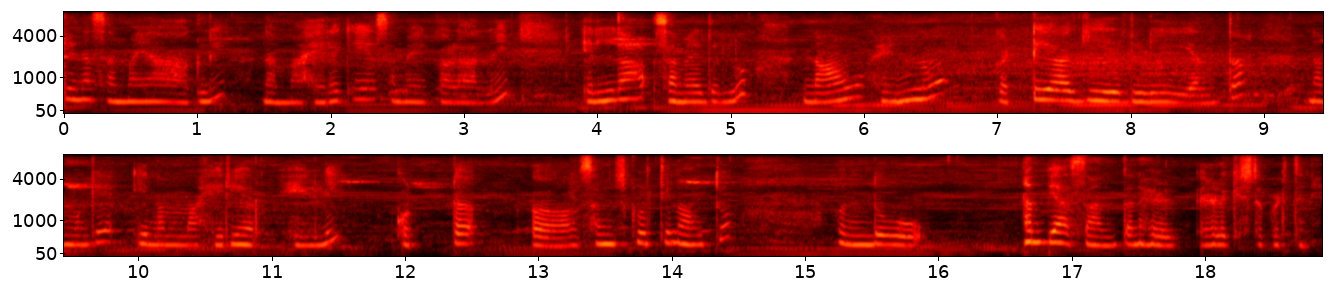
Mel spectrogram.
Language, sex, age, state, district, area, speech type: Kannada, female, 18-30, Karnataka, Tumkur, rural, spontaneous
